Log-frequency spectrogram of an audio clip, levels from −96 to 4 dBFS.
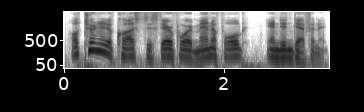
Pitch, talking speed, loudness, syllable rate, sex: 110 Hz, 125 wpm, -17 LUFS, 6.6 syllables/s, male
